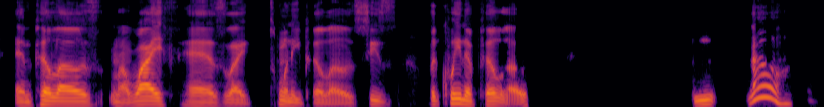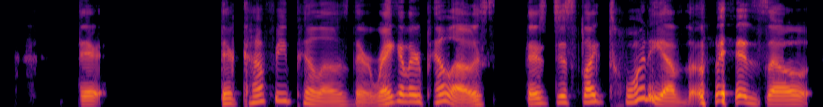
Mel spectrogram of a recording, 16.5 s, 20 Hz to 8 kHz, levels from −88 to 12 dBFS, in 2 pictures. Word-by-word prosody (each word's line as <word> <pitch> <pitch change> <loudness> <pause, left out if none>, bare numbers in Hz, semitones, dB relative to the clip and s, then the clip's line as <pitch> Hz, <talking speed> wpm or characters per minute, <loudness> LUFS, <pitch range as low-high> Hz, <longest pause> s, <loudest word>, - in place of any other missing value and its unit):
and 90 0 -4
pillows. 100 -2 +3
My 85 -2 -5
wife 105 +3 +4 0.2
has, 85 -2 -2
like, 80 -5 -2 0.2
20 95 -7 -3
pillows, 75 - -4
she's 110 -6 -7 0.3
the 110 - -4
queen 135 +3 +2
of 105 -2 +1
pillow. 105 -4 -1 1.6
N 115 +3 0 0.3
no. 280 - -1 1.1
They're 420 - +1 1.2
they're 140 0 +2
comfy 195 +6 -3
pillows, 105 - -2
they're 90 -5 -2
regular 185 - +3
pillows, 165 - +2 0.3
there's 140 +2 +2
just, 170 +3 -2
like, 180 0 +3
20 285 - +1
of 100 -4 +3
them, - - +1 0.3
and 165 -7 +4
so 120 0 +2
115 Hz, 110 wpm, -24 LUFS, -, 1.6 s, wife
